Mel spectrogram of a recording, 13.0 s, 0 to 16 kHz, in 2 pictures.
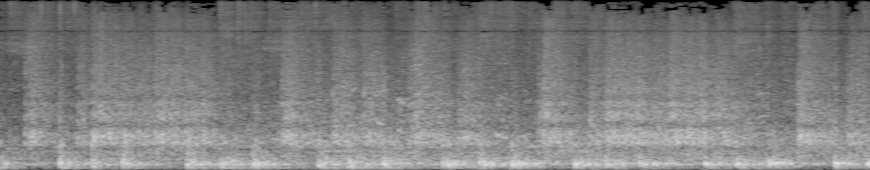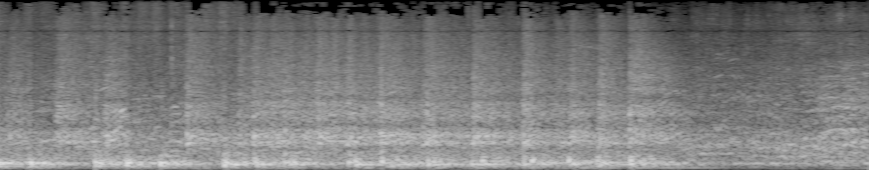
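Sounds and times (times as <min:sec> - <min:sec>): brass instruments: 0:00.0 - 0:11.8
drum beats: 0:00.0 - 0:11.9.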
